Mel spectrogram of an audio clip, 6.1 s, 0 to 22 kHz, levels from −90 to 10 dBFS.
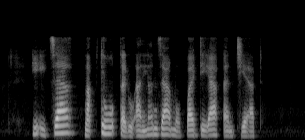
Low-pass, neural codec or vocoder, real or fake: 7.2 kHz; codec, 16 kHz, 0.5 kbps, FunCodec, trained on LibriTTS, 25 frames a second; fake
